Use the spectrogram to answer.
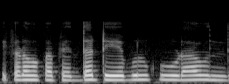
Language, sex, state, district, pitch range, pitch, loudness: Telugu, female, Telangana, Hyderabad, 200-210 Hz, 210 Hz, -14 LUFS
